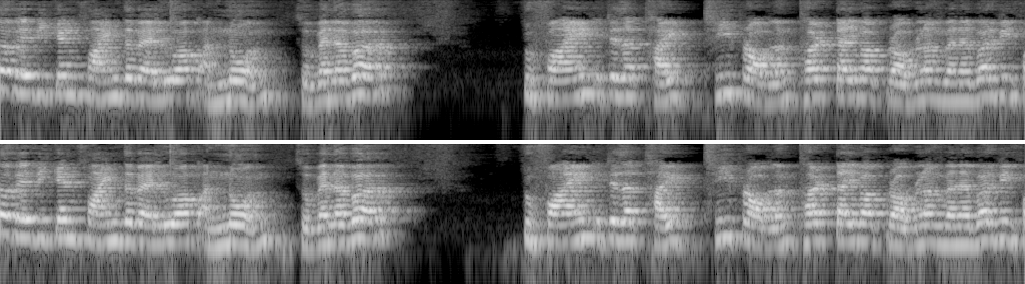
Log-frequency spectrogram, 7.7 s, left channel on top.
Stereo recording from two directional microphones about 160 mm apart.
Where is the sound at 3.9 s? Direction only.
55° right (ahead or behind).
